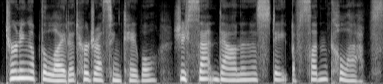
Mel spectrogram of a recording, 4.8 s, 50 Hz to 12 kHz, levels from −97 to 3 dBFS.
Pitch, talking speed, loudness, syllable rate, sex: 235 Hz, 215 wpm, -17 LUFS, 5.4 syllables/s, female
